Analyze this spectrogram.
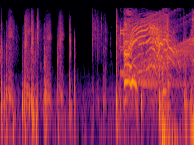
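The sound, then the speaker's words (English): A cat lets out a long, loud, wavering meow with a rising and falling pitch, preceded by a series of short scuffling and tapping noises. “I don't think I like cats.”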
